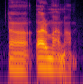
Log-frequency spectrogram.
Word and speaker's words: hermana: Okay, with the same first rule, hermana.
